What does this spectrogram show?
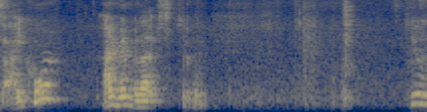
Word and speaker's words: ichor: looked it up and i was like it's icore i remember that you and i remember budapest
